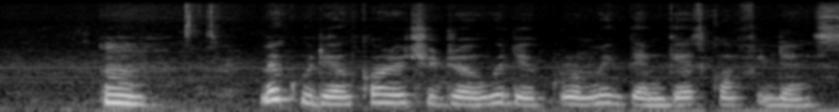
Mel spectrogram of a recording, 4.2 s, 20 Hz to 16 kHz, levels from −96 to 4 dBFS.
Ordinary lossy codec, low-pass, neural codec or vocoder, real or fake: Opus, 64 kbps; 14.4 kHz; none; real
